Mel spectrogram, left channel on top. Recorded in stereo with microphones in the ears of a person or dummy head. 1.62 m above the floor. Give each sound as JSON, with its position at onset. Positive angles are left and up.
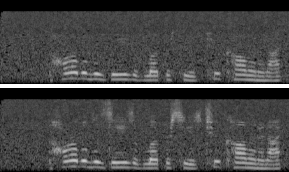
{"t": 0.5, "sound": "a woman speaking", "side_deg": -80}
